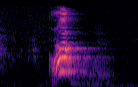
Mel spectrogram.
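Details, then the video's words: Pet Pomeranian indoors, one of three, barking while watching deer out the window; a single sharp, bright bark lasting about a quarter second with a short fading tail, followed by a quiet room. "pomeranian dog barking loudly"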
